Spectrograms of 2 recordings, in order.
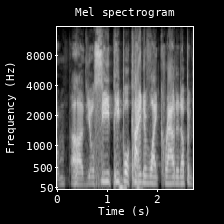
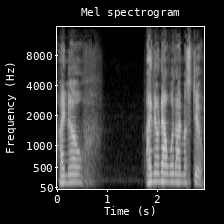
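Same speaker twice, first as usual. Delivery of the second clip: put-on a soft, higher, tired young woman's voice; lightly voiced, spent and resolute; weary priestess; 4 semitones higher, 4 dB quieter than usual. Seiko, just awoken, sending Akano away, soft and tired.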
